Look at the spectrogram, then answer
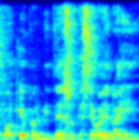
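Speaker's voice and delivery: plain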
